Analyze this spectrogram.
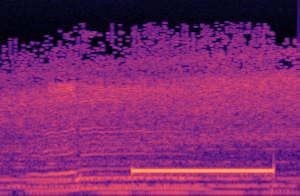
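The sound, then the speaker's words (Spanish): A telephone call's ringing tone, a single steady electronic tone for over a second, clear and fairly loud, over a low humming engine-like background drone. No one speaks. “Ahora pita.”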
